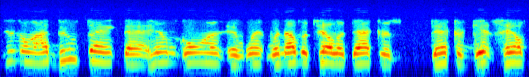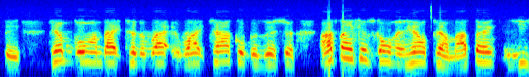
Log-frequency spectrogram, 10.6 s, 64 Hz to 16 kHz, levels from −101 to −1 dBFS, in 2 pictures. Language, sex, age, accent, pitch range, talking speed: English, male, 50-69, American, 165-205 Hz, 180 wpm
